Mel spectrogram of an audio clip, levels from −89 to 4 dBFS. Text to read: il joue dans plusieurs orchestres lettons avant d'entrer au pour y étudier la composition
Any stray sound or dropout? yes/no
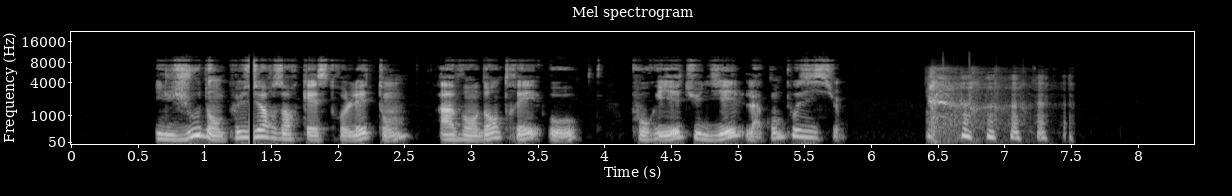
yes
